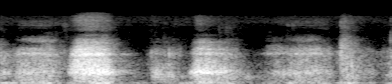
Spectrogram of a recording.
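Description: Three forceful exhalations from someone doing resistance band Pilates, each a breathy whoosh about a second apart, close and fairly loud with quiet pauses between.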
